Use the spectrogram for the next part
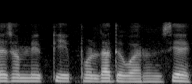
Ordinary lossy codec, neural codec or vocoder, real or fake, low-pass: none; codec, 24 kHz, 0.9 kbps, WavTokenizer, medium speech release version 2; fake; 7.2 kHz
